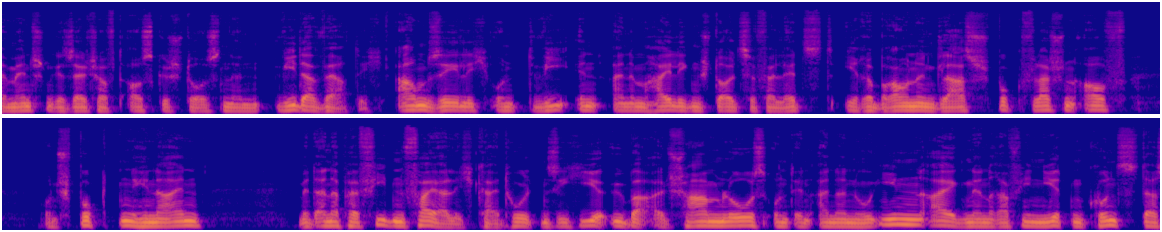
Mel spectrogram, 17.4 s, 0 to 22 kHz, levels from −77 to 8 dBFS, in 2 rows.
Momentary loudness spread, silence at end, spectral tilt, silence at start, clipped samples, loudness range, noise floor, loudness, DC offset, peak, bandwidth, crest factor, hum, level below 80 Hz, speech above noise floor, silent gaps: 10 LU; 0 s; -6.5 dB/octave; 0 s; under 0.1%; 4 LU; -64 dBFS; -27 LUFS; under 0.1%; -8 dBFS; 17 kHz; 18 dB; none; -52 dBFS; 38 dB; none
